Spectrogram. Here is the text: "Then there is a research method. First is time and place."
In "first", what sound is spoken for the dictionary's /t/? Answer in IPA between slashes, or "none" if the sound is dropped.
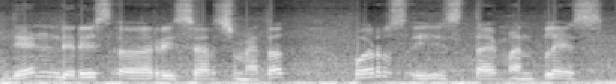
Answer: none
